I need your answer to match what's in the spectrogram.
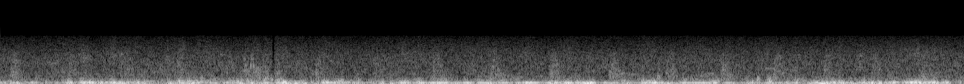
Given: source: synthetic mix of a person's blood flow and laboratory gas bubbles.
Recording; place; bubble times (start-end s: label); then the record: Doppler ultrasound of blood flow; subclavian vein
2.40-2.85 s: bubbles
From the record:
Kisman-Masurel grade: 111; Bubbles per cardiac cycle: 1 to 2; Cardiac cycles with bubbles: 1 to 10%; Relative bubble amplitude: barely perceptible (0.100 to 0.250); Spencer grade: 1 (occasional bubble signal discernible with the cardiac motion signal, with majority of cardiac periods free of bubbles); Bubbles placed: anywhere in the cardiac cycle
